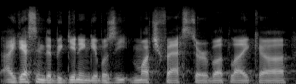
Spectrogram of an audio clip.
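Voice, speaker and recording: A man's voice: sits low, level tone, fairly quick, pushed and bright. A man hosting a casual interview in an informal, chatty way full of filler words. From Hungary. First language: Hungarian. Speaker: podcast host.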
